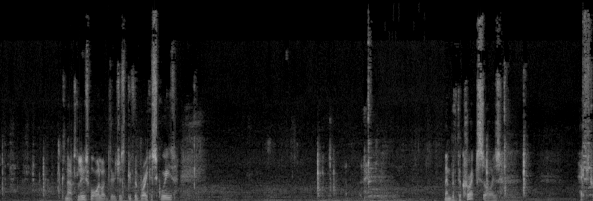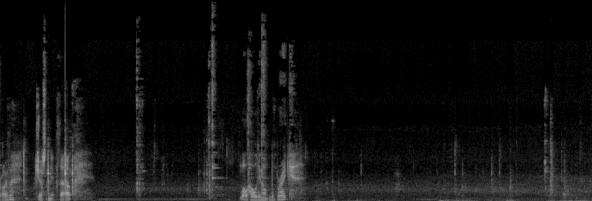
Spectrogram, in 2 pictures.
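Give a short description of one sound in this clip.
A hex key clicks and scrapes against a bicycle's bolts.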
